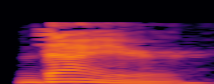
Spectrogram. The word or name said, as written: direness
